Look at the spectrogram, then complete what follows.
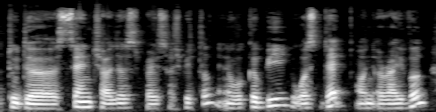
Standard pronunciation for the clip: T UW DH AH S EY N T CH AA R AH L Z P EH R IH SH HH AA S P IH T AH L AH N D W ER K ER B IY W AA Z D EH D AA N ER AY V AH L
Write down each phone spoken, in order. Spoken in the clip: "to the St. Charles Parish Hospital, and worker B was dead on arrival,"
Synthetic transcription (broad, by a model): T UW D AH S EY N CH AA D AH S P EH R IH S HH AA S P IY T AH L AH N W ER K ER B IY W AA S D EH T AA N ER AY V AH L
